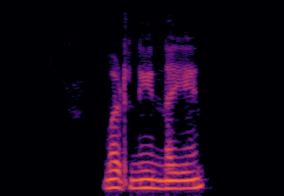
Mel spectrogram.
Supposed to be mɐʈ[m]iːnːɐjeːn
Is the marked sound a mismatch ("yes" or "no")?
yes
